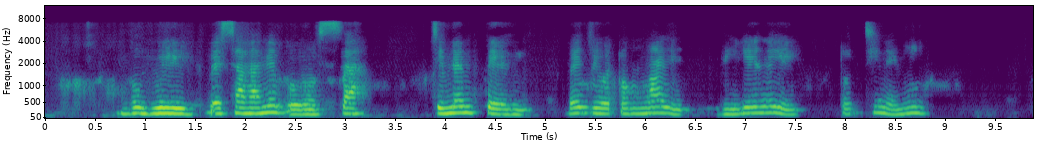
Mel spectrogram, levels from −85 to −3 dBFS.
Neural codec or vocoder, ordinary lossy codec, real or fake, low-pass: codec, 16 kHz, 1 kbps, FreqCodec, smaller model; AAC, 48 kbps; fake; 7.2 kHz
